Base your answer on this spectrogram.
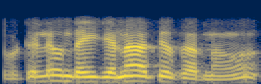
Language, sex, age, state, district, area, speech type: Kannada, male, 45-60, Karnataka, Gulbarga, urban, conversation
